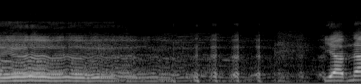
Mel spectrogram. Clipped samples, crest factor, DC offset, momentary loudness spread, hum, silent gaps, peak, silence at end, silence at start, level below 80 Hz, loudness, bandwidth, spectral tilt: under 0.1%; 20 dB; 0.4%; 18 LU; none; none; -10 dBFS; 0 s; 0 s; -68 dBFS; -31 LUFS; 12.5 kHz; -5.5 dB/octave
